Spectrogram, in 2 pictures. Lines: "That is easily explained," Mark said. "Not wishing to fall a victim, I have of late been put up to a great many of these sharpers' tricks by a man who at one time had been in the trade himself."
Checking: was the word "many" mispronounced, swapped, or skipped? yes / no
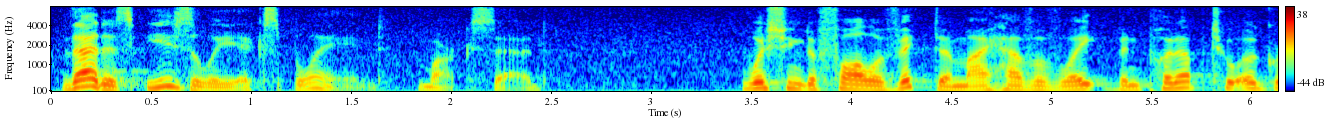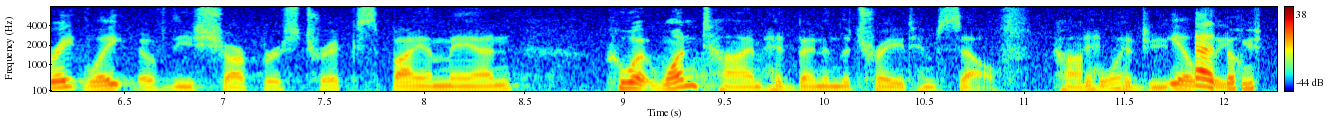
yes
